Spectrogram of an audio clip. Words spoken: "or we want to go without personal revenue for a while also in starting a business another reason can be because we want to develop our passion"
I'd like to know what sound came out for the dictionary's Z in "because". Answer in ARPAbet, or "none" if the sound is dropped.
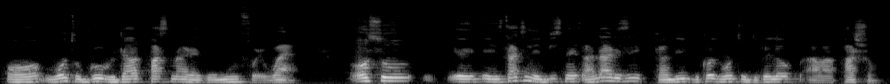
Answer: S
